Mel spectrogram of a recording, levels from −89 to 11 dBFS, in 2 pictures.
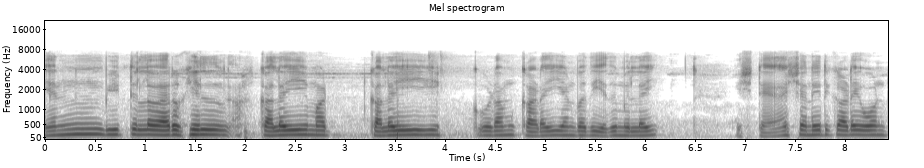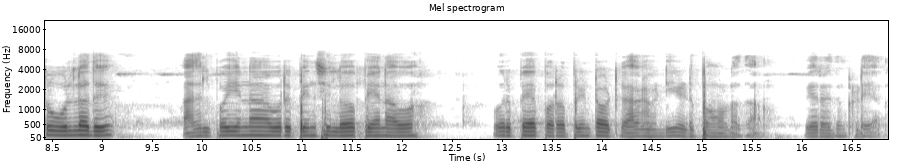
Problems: background sounds at intervals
